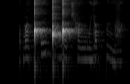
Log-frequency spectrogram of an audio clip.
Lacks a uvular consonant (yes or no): yes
